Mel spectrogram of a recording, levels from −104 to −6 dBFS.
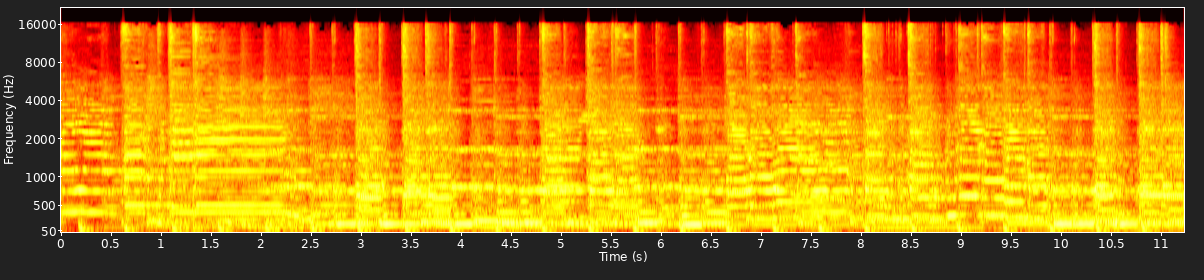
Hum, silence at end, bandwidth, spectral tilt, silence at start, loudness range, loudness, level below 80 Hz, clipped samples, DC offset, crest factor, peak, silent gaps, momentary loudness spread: none; 0 s; 17 kHz; -3.5 dB/octave; 0 s; 1 LU; -19 LUFS; -40 dBFS; under 0.1%; under 0.1%; 18 dB; 0 dBFS; none; 4 LU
